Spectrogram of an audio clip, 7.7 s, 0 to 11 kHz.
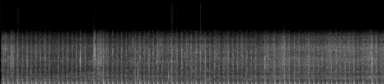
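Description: Yamaha Sniper 135's single-cylinder four-stroke engine idling steadily, with an even beat of about ten exhaust pulses a second.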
